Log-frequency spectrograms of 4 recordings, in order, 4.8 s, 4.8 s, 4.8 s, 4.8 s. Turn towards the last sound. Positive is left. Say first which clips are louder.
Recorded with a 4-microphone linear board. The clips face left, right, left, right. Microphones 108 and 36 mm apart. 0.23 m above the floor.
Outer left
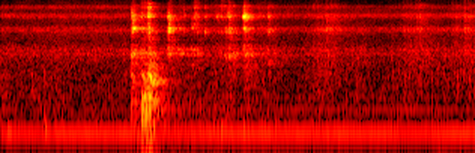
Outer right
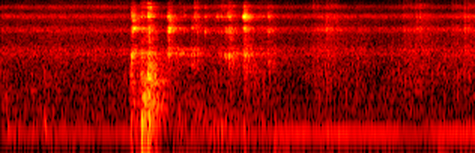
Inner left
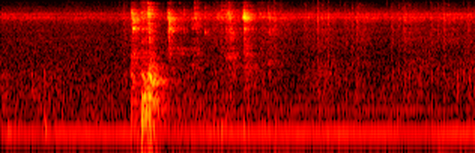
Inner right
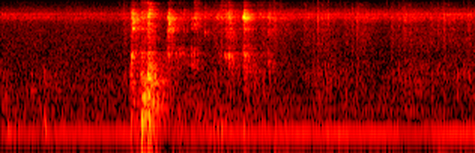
# outer right 1 dB, inner right 1 dB
turn(degrees=-40)  # may be behind; listen again after turning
